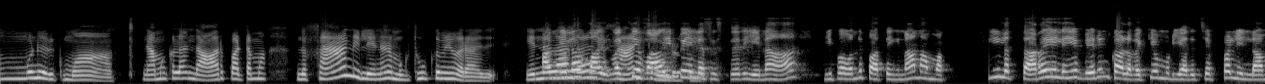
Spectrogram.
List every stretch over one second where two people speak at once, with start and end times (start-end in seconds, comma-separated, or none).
5.5-7.1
